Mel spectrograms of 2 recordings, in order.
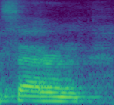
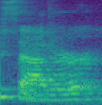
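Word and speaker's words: Satyr: sure i'm getting the you're not saying saturn like the the god or the planet saturn got it he's a sleeping sadder and i've always wanted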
